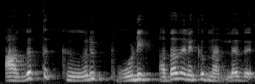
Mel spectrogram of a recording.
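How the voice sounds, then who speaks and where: A woman doing a gruff scolding father. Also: on the low side, measured pace, darkish tone, full character voice. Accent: Malappuram Malayalam. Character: stern angry father.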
